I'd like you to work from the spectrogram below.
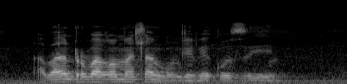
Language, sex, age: South Ndebele, male, 20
